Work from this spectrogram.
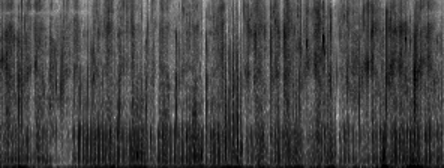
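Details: Pet cat named Rang-i, the youngest cat of the household, purring indoors while grooming, a low continuous rumble overlaid with wet licking clicks and crunchy close-microphone rustles.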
